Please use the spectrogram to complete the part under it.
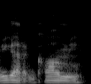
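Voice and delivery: ordinary delivery

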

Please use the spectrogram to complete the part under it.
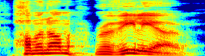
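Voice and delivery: loud, high incantation; spell shout. A narrator's reading. Harry reveals hidden spy, commanding spell shout. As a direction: cast the spell with force.

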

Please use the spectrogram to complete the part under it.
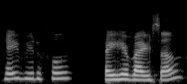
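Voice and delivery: ordinary talk, nothing marked

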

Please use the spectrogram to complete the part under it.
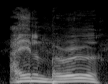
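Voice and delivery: punchy mock Scottish burr; Scottish accent. Shown as a demonstration. Co-host joins the accent game, mock Scottish. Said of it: "do a bit of the Scottish R's".

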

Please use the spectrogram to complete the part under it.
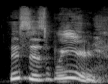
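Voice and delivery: high, puzzled other person; mock bewildered friend; surprised quote. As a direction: voice them high and baffled. Retelling others' reaction.

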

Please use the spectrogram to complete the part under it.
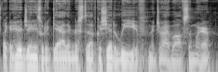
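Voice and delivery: ordinary talk, nothing marked

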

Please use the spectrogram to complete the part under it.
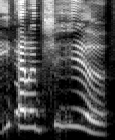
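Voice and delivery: high, hushed scolding, a laugh slipping in; embarrassed preteen. Retold or imitated. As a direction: hush the little niece in front of friends. Telling the niece to calm down.

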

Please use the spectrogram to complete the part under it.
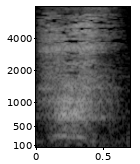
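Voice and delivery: short breathy gasp, acted out; mock gasp. Podcaster acting out a movie escape, mock gasp. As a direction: gasp as if you are the escapee. Retelling a character's desperate escape.

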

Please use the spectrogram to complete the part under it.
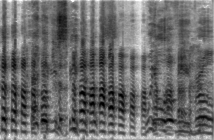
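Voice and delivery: mock plea. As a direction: beg a celebrity, half joking. Calling out to E-40 for sponsorship.

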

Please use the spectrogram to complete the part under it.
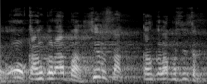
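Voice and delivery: high, animated imitation of papa; eager advice-giving papa. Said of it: "ya papa saya dulu suka gitu ya".

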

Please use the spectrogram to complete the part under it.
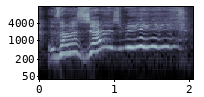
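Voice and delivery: very high, drawn-out wail with a laugh; squealed mock pleading; embarrassed playful plea. Real, not acted. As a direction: whine it loud and long, half laughing. Embarrassed plea after confiding.

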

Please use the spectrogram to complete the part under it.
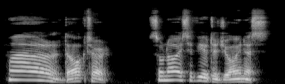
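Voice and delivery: the inspector, curt and scornful; stern inspector. Acted. Voiced inspector confronting the doctor.

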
